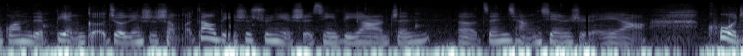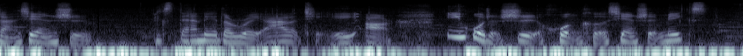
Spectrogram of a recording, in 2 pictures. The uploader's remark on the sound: P.s錄這集的時候不小心忘記關電風扇，所以可能一直會有一個雜音在這個錄音單集裡面. When recording this episode, I accidentally forgot to turn off the electric fan, so there may always be a noise in this recording episode.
